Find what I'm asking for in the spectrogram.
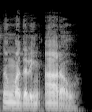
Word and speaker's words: ng madaling araw: When we refer to time during the early morning, which is from 12:01 AM to 5:59 AM, we add the phrase ng madaling araw.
